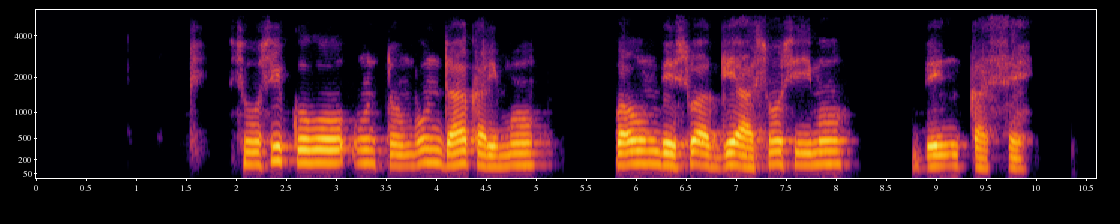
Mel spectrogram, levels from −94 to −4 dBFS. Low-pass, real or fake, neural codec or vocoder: 5.4 kHz; fake; codec, 16 kHz, 6 kbps, DAC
